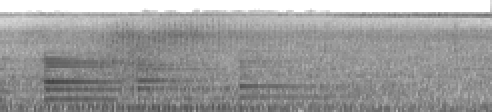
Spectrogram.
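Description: Acoustic guitar played solo in a classical style, a few single plucked notes of a slow melody, each left to ring, over a low background rumble.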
